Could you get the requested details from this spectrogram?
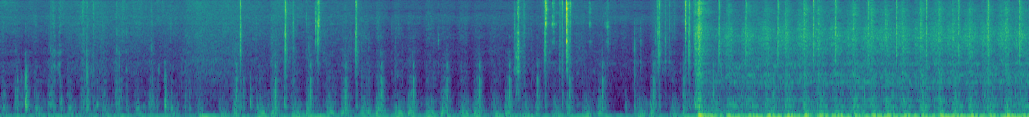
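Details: Old Chevrolet: light clicking and repeated pedal pumping while cranking, then catches with low, uneven idle; cause unknown; hard start.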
